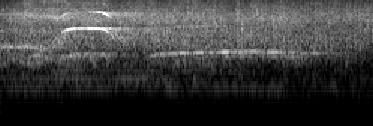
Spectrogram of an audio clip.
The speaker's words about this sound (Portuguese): Só os velhos estão gritando para ela, né?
